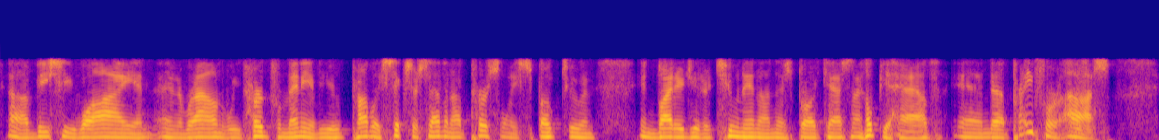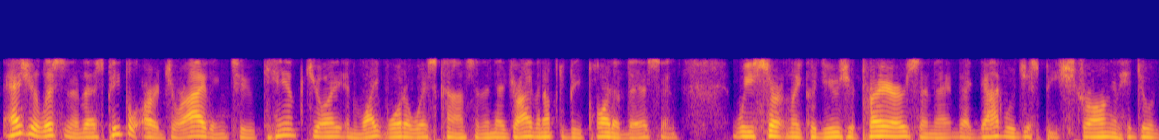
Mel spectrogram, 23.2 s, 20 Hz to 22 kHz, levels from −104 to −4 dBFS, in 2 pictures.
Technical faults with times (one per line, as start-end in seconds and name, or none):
0.00-23.19 G.723.1 codec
